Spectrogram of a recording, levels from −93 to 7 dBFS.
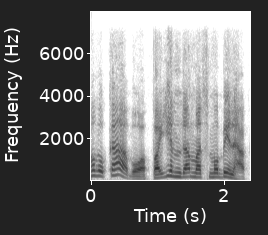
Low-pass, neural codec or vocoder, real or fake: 7.2 kHz; codec, 16 kHz in and 24 kHz out, 0.6 kbps, FocalCodec, streaming, 2048 codes; fake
